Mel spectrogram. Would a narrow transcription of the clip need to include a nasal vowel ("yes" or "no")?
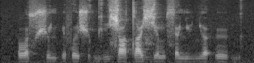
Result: no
